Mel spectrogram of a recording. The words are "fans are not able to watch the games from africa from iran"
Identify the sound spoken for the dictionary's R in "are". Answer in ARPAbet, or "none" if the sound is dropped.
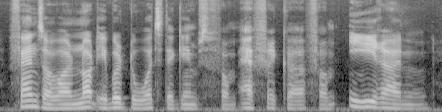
W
